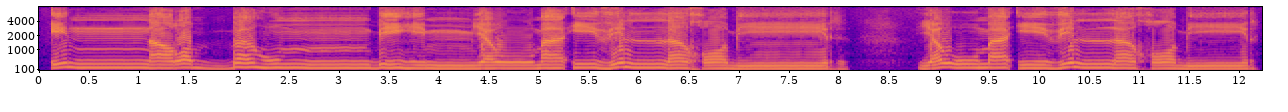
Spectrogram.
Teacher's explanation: idgham bila gunnah memasukkan tanwin ke lamnya itu jangan ditahan terlalu lama.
